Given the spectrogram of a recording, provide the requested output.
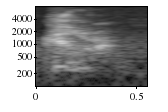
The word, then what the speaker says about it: Ayra: and only Ayra, and that's how they pronounce it from now, Ayra, not Ayra.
